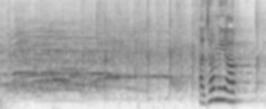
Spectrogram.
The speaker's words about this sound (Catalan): Un aplaudiment, sisplau, pel Marc Casanovas a la guitarra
